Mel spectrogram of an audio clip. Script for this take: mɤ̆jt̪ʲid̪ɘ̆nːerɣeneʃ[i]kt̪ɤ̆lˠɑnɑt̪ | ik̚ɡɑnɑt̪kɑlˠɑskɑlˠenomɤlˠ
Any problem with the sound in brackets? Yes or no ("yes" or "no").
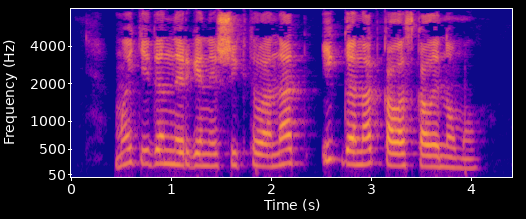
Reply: no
